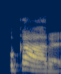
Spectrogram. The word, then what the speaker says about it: Boccara: Boccara, it's French. Boccara, okay. Has got to be said with more zest.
